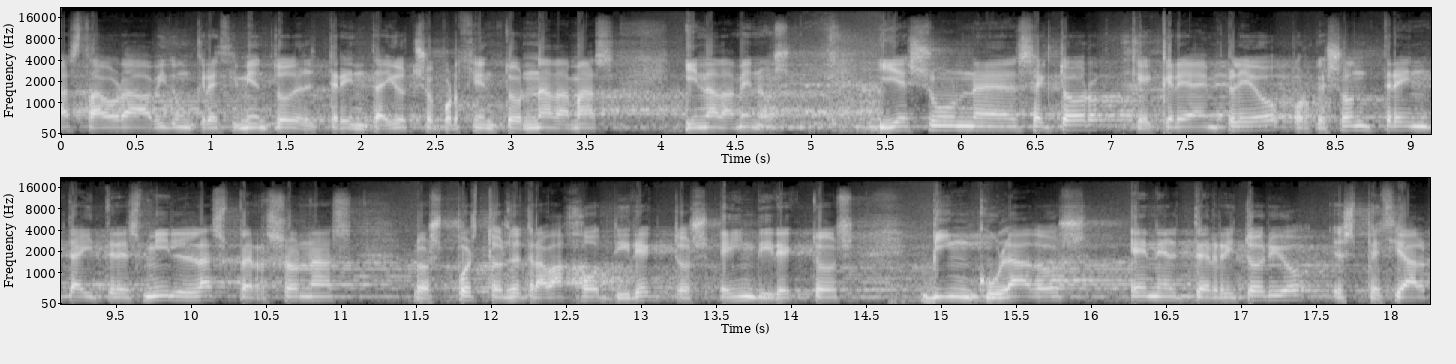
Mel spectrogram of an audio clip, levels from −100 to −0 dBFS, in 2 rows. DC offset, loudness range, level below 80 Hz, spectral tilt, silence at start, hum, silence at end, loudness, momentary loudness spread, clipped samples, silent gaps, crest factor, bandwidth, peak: under 0.1%; 1 LU; -60 dBFS; -3 dB/octave; 0 s; none; 0 s; -16 LUFS; 4 LU; under 0.1%; none; 16 dB; 19 kHz; 0 dBFS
